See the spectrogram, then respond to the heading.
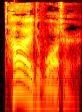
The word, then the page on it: tidewater: British English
